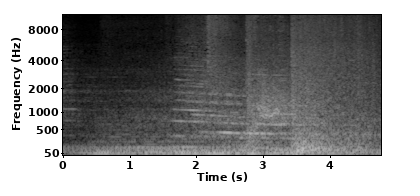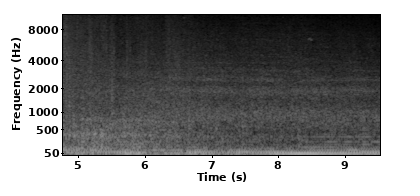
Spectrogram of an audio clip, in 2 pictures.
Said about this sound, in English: Sparks and fire illuminated the area as the train crashed right into my car. The blast sent me flying backwards.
